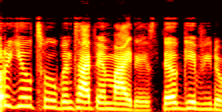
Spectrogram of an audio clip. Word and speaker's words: Midas: No, Midas doesn't have a T in it. It's Midas. That's my country ass accent, but it's Midas with no T.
